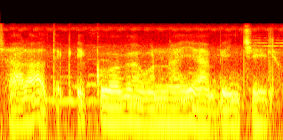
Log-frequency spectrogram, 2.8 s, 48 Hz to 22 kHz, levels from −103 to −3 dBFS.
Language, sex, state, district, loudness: Telugu, male, Andhra Pradesh, Manyam, -17 LUFS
